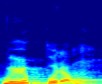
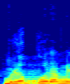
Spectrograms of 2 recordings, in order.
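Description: First: The middle consonant is a retroflex zh sound. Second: The middle consonant is a plain l sound. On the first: The speaker calls it right. "விழு மகர ழா போட்டு" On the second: The speaker calls it wrong. "விழுப்புரம் இல்லை"

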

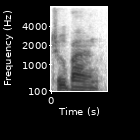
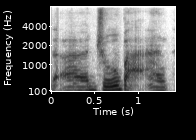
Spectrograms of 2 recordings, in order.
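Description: First: It carries the tone of the word for hosting. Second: It carries the tone of the word for motherboard. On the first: An event is hosted or put on by someone. The speaker calls it right. "which is what I should have said for hosting or put on or promoted by" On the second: It names a computer's main circuit board. The speaker calls it wrong. "just the different tone change to Zhu Ban means a motherboard"

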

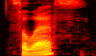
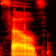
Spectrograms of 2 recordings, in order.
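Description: First: It sounds like the start of 'celestial'. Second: It sounds like the word 'sells'. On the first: The speaker calls it right. "It's pronounced like as in celestial" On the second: The speaker calls it wrong. "I've always said it sells in my brain"

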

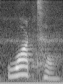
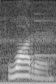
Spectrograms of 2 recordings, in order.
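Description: Both takes have the same delivery.

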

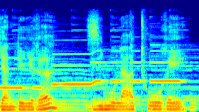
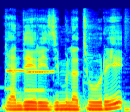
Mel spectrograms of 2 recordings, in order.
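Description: First: The name is said with full German pronunciation. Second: The name is said without German pronunciation. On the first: "die sprechen das natürlich auf Deutsch komplett so aus" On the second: "Es gibt einige, die sagen Yandere Simulatore, wie zum Beispiel ich"

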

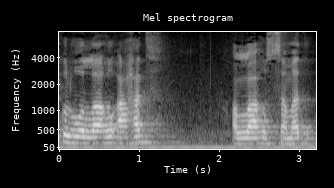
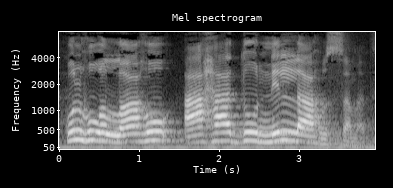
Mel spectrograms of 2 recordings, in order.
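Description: First: It pauses after ahad before allahu samad. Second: Ahad runs straight into allahu samad, no pause.

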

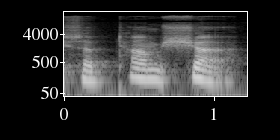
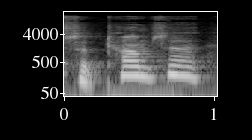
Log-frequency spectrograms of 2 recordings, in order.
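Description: First: The last syllable uses an sh sound. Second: The last syllable uses a plain s sound.

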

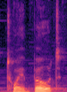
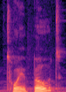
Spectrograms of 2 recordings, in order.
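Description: The two takes are said the same way.

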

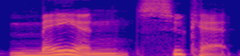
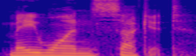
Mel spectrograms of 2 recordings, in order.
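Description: First: The first name is said without a 'w' sound. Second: The first name is said with a 'w' sound. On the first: The speaker calls it right. "he was actually named Mayan Suket" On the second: The speaker calls it wrong. "which some people pronounce it"

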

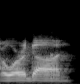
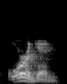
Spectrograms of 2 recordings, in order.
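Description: First: Oregon is pronounced a non-local way. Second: Oregon is pronounced the local way. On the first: The speaker calls it wrong. "It is not Oregon" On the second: The speaker calls it right. "that is how you say it"

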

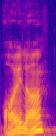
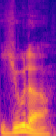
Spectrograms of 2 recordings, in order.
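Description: First: The name is given a German pronunciation. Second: The name is given an American pronunciation. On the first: "Most people these days use the German pronunciation of his name" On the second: "in the US you may also hear the pronunciation"

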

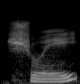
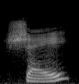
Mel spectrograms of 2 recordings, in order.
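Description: First: The word is said in its fuller standard form. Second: The word is said in its everyday spoken form. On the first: This is the form that is harder to pronounce. "which seems to be easier to pronounce than 谁" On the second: This is the form people prefer in casual speech. "in oral Chinese, people prefer to say 谁"

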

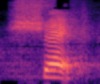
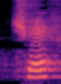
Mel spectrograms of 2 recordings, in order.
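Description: First: The word begins with a soft sh sound. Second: The word begins with a hard k sound. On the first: The speaker calls it right. "từ C phát âm là chef" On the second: The speaker calls it wrong. "chứ không phải là chef"

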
